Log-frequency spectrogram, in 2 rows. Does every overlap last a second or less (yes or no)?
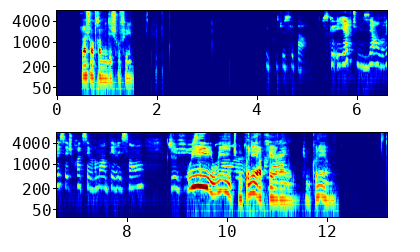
no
